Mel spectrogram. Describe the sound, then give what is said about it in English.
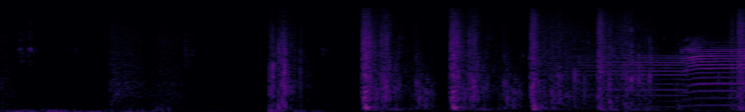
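A sheep bleats with a wavering, quavering cry near the end, after several short noisy bursts like shuffling or hoof movement. Moderately loud, with no talking. “More sheep.”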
